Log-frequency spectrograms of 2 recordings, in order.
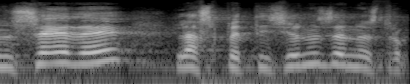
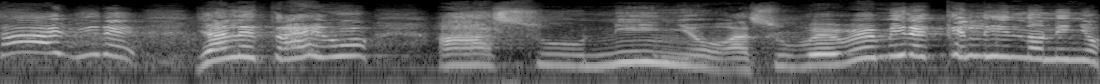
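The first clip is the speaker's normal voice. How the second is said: put-on happy tone, higher; 7 semitones higher than usual. Retelling the nurse bringing in the baby: imitating a cheerful nurse. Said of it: "Bien contento".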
